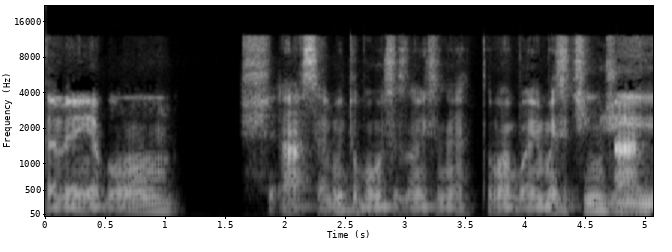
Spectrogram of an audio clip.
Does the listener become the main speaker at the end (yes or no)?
no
